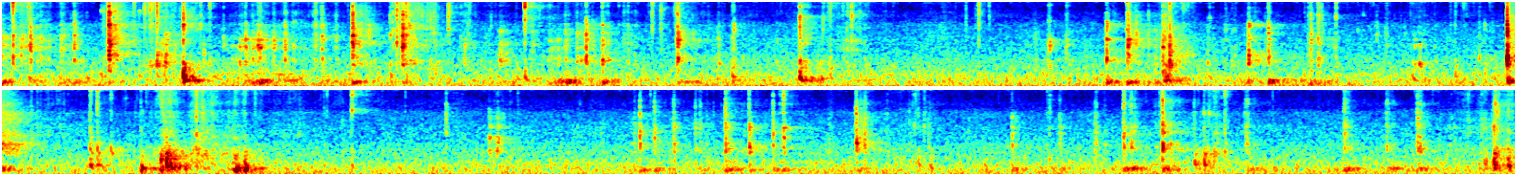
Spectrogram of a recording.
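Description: A solid bar of dry cream-white soap is held in the hands and shaved with a utility blade. Quick, irregular, crisp scraping cuts with bright, dry edges sound over a quiet background, each stroke dying away almost at once.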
